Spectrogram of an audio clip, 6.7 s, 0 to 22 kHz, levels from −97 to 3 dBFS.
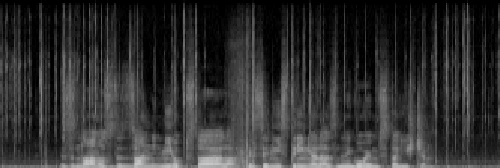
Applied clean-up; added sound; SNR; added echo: none; Typing; 17 dB; none.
